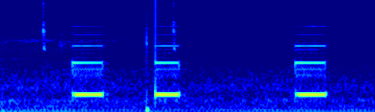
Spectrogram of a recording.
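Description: Three short, clear electronic beeps of the same mid pitch sound over a low room hum. This is the routine beeping of an ICU bedside patient monitor during ordinary operation.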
